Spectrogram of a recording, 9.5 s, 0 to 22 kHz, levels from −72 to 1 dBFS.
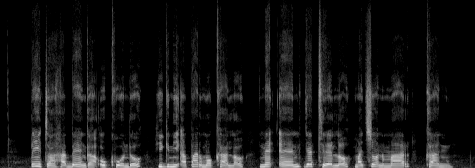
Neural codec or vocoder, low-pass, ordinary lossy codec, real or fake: codec, 44.1 kHz, 7.8 kbps, Pupu-Codec; none; none; fake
